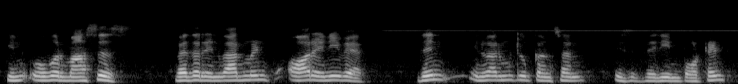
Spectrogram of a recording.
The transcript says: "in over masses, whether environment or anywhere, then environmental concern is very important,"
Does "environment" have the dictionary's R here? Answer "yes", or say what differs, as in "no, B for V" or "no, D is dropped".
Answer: yes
